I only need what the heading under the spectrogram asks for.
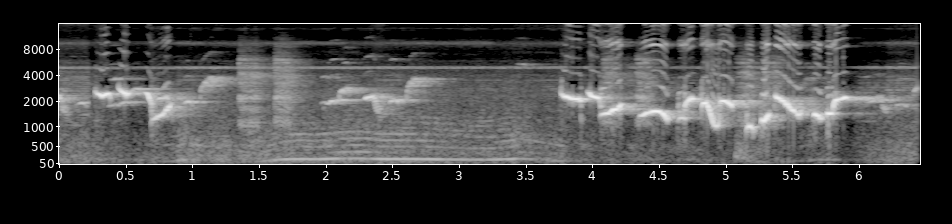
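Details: White-rumped shama singing as a morning lure for other birds: short whistled phrases, a low steady hum in the middle, then a loud burst of looping, rapidly varied whistles.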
